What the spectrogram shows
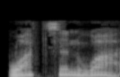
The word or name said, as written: watson watt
